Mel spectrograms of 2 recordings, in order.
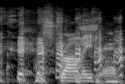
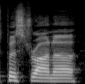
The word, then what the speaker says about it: Pastrana: just hit the trouble yeah pastrami sorry that's just me being an American and mispronouncing his Italian last name Travis Pastrana had just hit the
